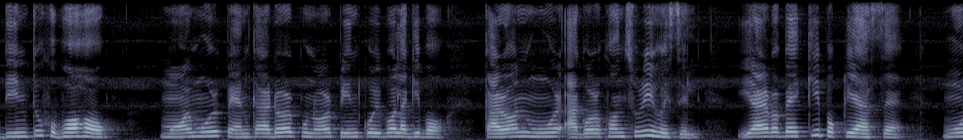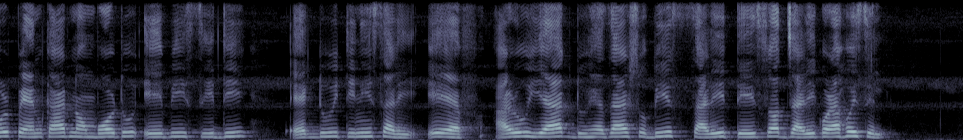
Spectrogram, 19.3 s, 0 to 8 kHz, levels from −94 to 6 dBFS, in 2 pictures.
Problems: constant background noise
